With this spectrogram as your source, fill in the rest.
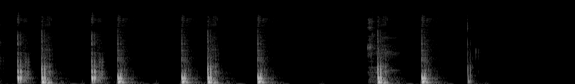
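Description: Short, sharp clicks sound as blocks are placed in quick succession.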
